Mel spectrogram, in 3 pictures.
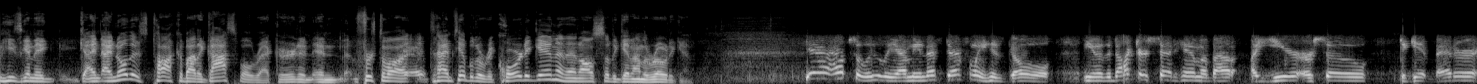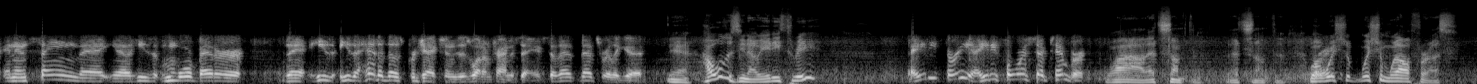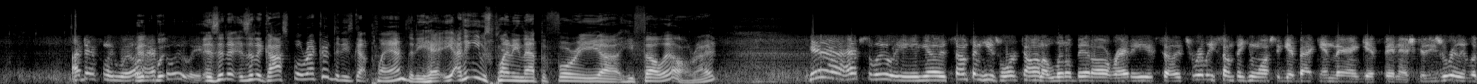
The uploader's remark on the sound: joins the conversation over the phone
